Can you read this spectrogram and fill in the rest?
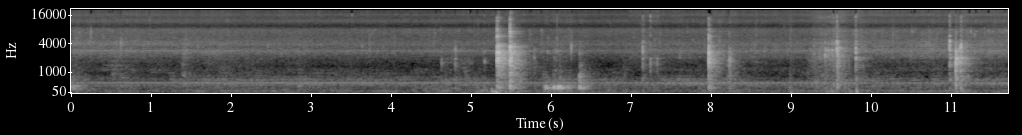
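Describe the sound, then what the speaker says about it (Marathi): Green chilli and ginger paste with a little salt sautés in a pan, giving a faint, quiet sizzle marked by a series of soft scraping stirs and light utensil taps. "मिरची अशी मस्तपैकी थोडीशी परतून झाली"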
